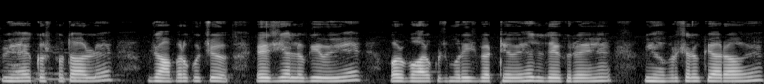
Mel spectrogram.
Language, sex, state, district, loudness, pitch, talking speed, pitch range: Hindi, male, Haryana, Rohtak, -18 LUFS, 155 Hz, 220 wpm, 155-160 Hz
